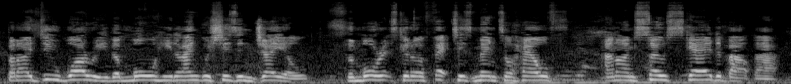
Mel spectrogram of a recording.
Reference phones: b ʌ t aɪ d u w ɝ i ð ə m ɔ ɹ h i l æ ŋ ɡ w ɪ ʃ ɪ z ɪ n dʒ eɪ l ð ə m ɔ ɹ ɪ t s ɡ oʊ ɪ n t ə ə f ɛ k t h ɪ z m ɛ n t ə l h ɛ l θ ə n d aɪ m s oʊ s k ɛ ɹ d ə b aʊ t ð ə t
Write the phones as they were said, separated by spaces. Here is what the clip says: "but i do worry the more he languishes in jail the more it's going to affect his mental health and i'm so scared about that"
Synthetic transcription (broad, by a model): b ʌ t aɪ d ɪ w ɝ i ð ə m ɔ ɹ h i l æ ŋ ɡ w ɪ ʃ ɪ z ɪ n dʒ eɪ l ð ə m ɔ ɹ ɪ t s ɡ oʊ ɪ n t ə ə f ɛ k t h ɪ z m ɛ n t l h ɛ l θ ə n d aɪ m s oʊ s k ɛ ɹ d ə b aʊ t ð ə t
